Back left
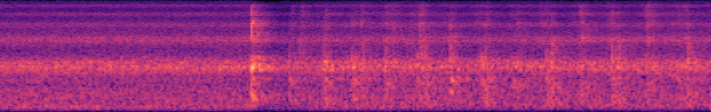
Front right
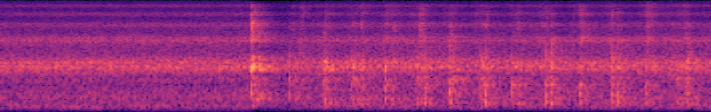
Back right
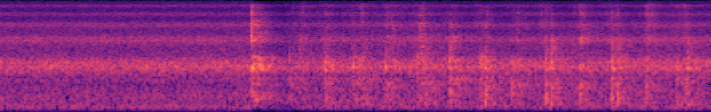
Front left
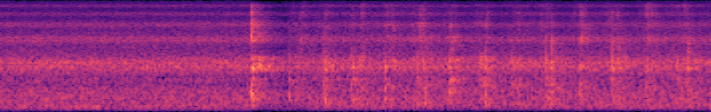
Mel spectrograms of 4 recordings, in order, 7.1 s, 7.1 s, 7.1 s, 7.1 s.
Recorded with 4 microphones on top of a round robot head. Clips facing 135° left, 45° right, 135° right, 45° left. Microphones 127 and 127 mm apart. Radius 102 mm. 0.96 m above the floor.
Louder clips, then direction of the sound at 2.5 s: Even, front left 3 dB; 50° left.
